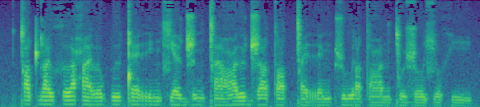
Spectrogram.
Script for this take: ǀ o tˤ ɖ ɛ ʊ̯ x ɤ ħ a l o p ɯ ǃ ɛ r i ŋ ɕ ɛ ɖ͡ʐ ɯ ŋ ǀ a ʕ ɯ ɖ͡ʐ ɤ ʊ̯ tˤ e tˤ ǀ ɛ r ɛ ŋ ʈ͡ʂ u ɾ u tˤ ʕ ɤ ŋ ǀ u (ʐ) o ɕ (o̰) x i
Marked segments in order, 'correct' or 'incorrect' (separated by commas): correct, incorrect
